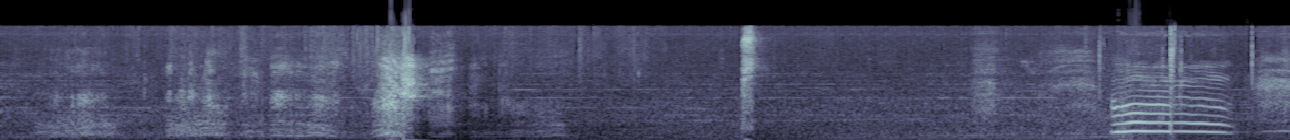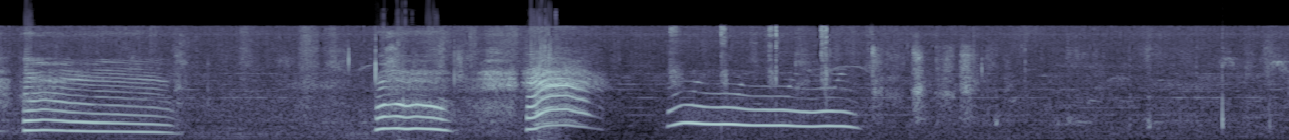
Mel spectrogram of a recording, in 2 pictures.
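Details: Giant Schnauzer puppies at play give a series of drawn-out, harmonic growl-whines and yelps in bursts lasting about a second each, with rustling and thumps between them and a voice saying "Não!" right after.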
